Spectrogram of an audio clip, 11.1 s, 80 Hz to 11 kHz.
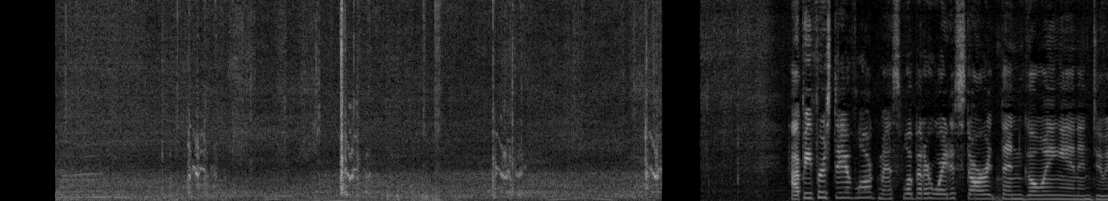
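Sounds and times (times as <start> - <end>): car engine and road noise: 0.6 - 10.6.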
